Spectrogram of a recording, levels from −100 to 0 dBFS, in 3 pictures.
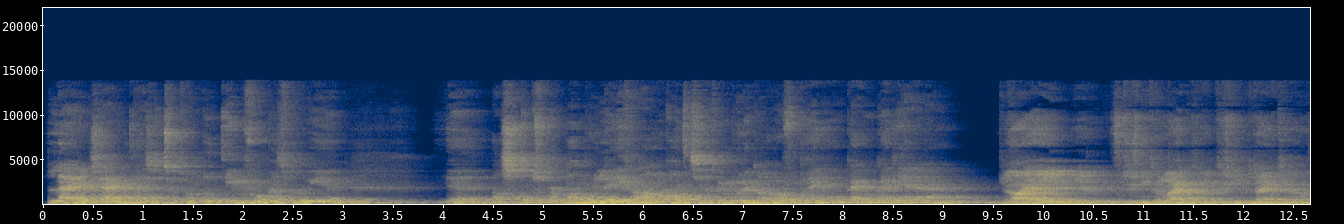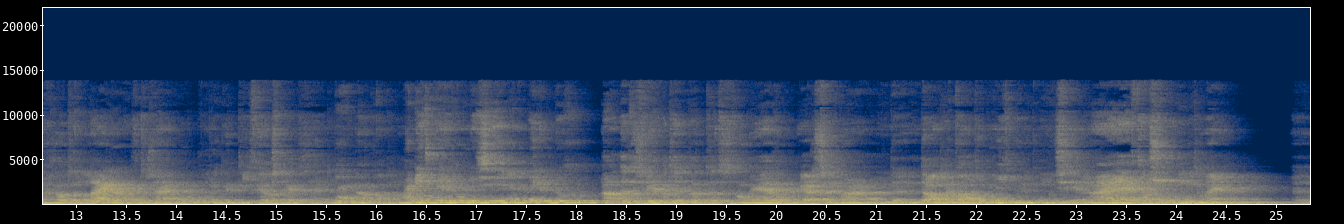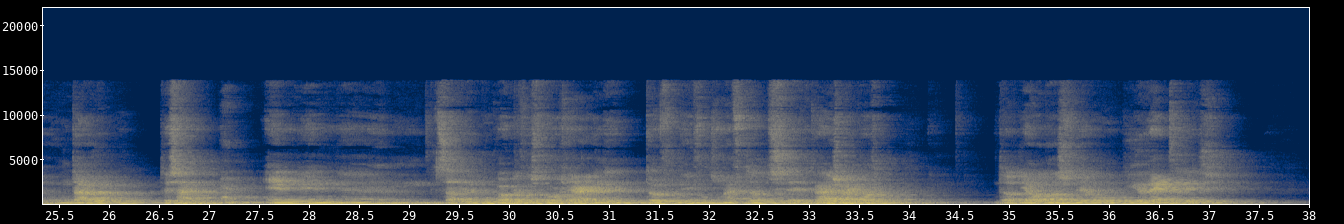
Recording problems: room echo; strong; dies away in 1.6 s
off-mic speech; far

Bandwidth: 14 kHz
